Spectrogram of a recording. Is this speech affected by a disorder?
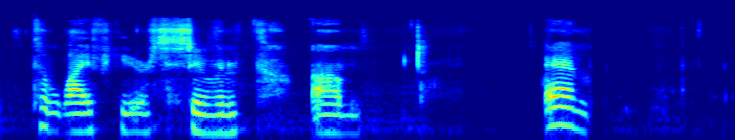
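Yes: cerebral palsy; wheelchair user.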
